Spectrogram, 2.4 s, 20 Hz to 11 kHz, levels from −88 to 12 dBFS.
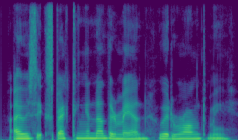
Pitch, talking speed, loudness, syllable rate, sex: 170 Hz, 225 wpm, -17 LUFS, 6.4 syllables/s, female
